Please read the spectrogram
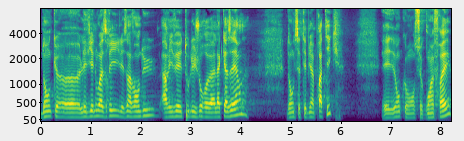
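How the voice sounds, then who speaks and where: A man talks at a fairly slow pace with long, frequent pauses, using a medium pitch with ordinary pitch variation. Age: 60s. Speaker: retired firefighter. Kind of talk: testimony. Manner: hesitant, many fillers.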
